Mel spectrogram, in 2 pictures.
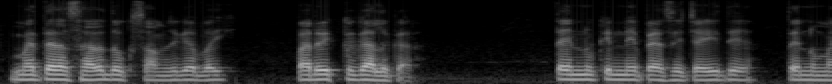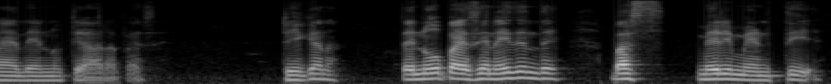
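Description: A man playing a calm, persuasive captive. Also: medium pitch, natural voice. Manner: coaxing, reasoning, frequent hums of agreement. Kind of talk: short film drama acting.

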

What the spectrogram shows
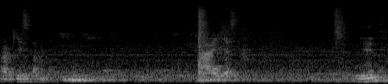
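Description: A man's voice: medium pitch, unhurried, very noisy. Man, Mexican Spanish accent, professor, classroom lecture, asks and answers his own questions, distant mic, echoey room. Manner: lively, chatty, asks the class questions and answers them himself. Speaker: university biomathematics professor. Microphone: room or camera mic from a distance.

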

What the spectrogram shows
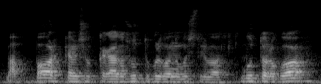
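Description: A man's voice: medium pitch, flat delivery, very fast, highs cut off, slight background noise. Swearing, baffled gaming man. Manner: profane, openly baffled. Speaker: gamer. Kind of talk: casual let's play commentary. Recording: roomy echo.

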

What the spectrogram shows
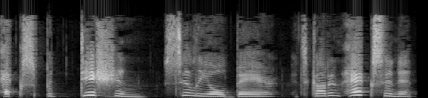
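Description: Confident young boy, high-pitched, creaky, airy, matter-of-fact, storybook. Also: unhurried, a little mellow, no echo, heavily acted. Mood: fond, carefree. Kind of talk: children's storybook character reading.

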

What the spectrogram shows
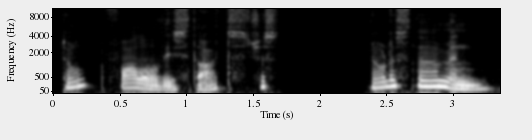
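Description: This guided mindfulness meditation is led by a man whose voice sits a little high. He gives unhurried, calm and gentle directions, leaving long pauses between phrases, in a studio-quality recording with no echo.

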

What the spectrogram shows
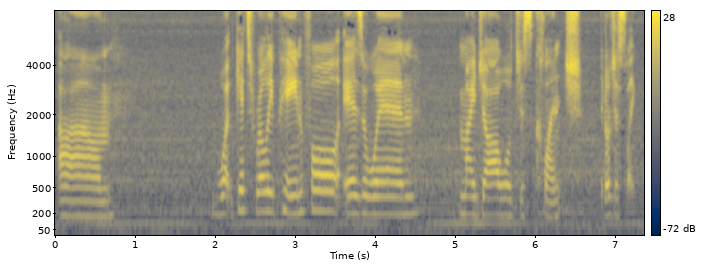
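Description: Slow-talking woman with a swollen jaw. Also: mid-range voice, fairly even intonation, slight background noise, poor audio. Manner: talks carefully with a swollen, sore jaw. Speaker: vlogger. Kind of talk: casual chat to camera. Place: outdoors on a house porch. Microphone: camera at arm's length.

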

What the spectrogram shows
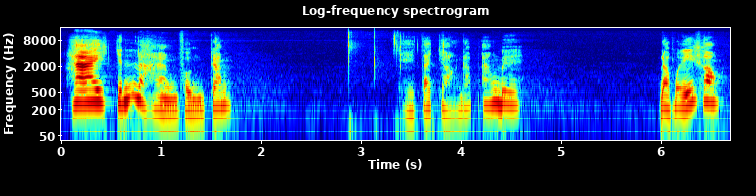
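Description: Southern Vietnamese woman teacher, gravelly, dry. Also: fairly high pitch, big pitch swings, slow, fairly bright tone, no echo. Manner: patient, addresses pupils directly with questions. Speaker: primary school teacher. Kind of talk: televised math lesson.

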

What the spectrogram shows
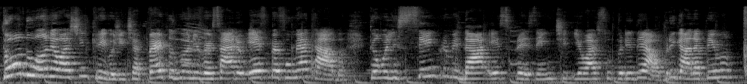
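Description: In an echoey room with music in the background, a chatty young woman opens gifts for her vlog and talks playfully to viewers. She speaks fast in a high, bright, forceful voice, barely stopping to pause.

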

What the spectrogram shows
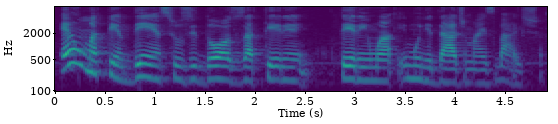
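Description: A woman's voice: lowish voice, expressive, moderate pace. Woman host asking short questions. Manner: brief, prompting questions. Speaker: interviewer, host. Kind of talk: interview questions.

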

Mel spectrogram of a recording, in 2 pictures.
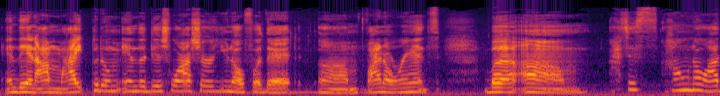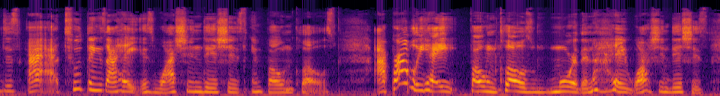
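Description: A woman's voice: fairly low pitch, expressive, normal speed, gravelly, fairly bright tone. A woman, chatting casually to viewers from a parked car, rambling and calling them y'all. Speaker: vlogger. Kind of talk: casual vlog chat. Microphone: camera on dashboard.

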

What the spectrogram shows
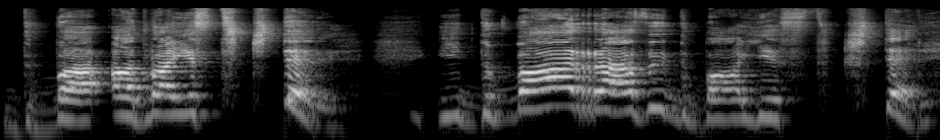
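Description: A woman reading aloud voices a stubborn male constructor who shouts back in defiance. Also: high-pitched, takes it slowly, voice pushed up, full character voice. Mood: furious.

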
